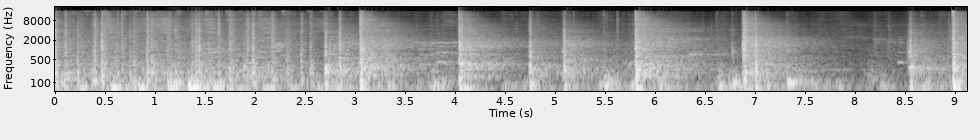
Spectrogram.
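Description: Boxing gloves thudding rapidly on a hanging heavy bag, then five single sharp smacks of strikes landing on a handheld kick shield, about one every second or so, each with a short echo in the room.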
